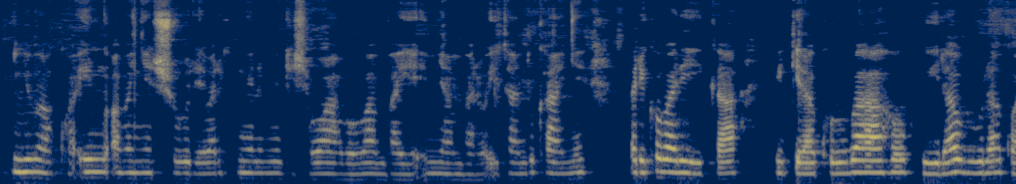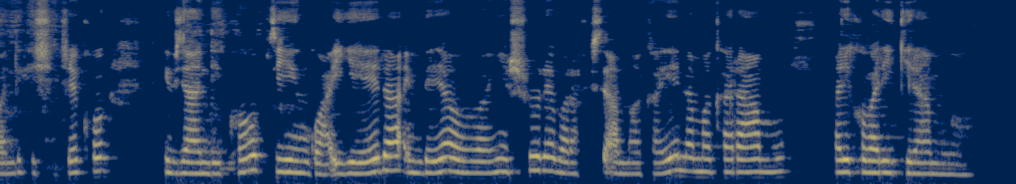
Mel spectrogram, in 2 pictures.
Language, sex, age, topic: Rundi, female, 25-35, education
